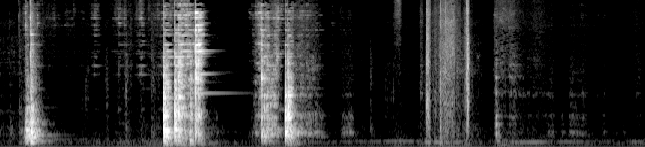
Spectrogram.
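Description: A string of sharp clinks and knocks of hard tools and metal being handled and set down on a workbench, loudest around two and four seconds in, with lighter taps around six seconds. No motor is running.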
